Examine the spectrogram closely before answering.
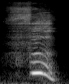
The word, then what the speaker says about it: feu: Feu. Attention. Feu. So often EU is pronounced that frowny sound. Feu, like euro, feu, un peu.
